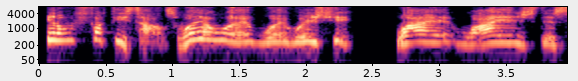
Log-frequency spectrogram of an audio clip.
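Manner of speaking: high, worked-up indignation; indignant rant. Retold or imitated. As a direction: rant about the silly towels. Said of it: "And I was like".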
